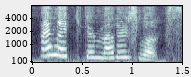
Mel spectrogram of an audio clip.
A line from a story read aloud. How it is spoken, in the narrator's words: said Una with a little sigh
